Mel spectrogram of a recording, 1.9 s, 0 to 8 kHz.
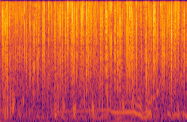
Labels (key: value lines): label: biophony, cascading saw
recorder: SoundTrap 600 or HydroMoth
